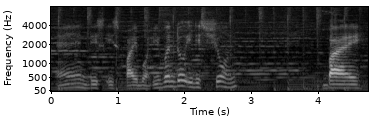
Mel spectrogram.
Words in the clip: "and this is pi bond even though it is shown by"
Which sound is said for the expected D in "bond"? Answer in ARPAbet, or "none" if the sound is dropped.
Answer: none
